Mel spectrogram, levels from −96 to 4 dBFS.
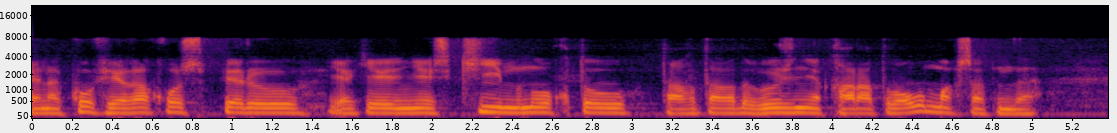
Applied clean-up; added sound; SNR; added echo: none; none; none; none.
